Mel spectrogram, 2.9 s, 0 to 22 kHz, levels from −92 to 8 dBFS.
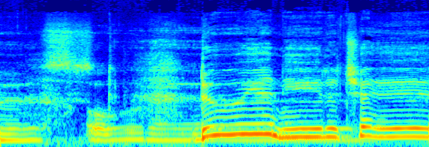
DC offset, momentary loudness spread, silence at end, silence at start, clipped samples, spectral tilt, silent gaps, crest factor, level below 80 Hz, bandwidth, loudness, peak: under 0.1%; 13 LU; 0 s; 0 s; under 0.1%; -6 dB/octave; none; 18 dB; -54 dBFS; 16.5 kHz; -21 LUFS; -2 dBFS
